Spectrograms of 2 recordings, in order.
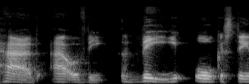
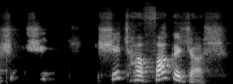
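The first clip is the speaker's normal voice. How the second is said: Dutch accent; 9 semitones higher than usual. Shown as a demonstration. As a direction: fake Dutch gearbox word. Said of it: "In a Dutch accent".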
